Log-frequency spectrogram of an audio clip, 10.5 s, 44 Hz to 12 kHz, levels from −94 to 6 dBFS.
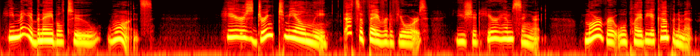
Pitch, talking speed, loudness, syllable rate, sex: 220 Hz, 155 wpm, -17 LUFS, 4.8 syllables/s, female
